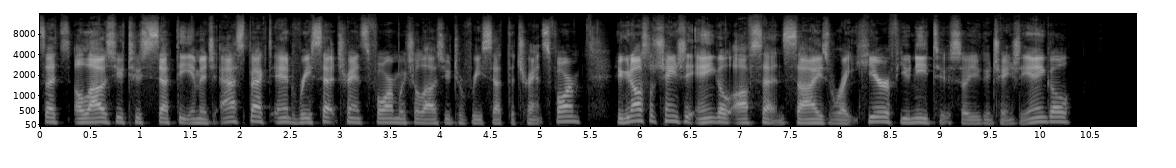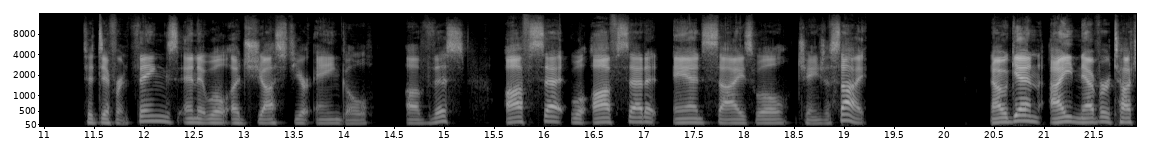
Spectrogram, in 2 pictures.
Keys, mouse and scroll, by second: 2.2 click, 4.1 right click, 6.7 middle click, 8.4 right click, 9.6 click, 10.8 click, 12.0 click, 13.6 right click, 15.7 click, 17.6 right click, 18.8 click, 19.3 click, 20.8 0, 21.1 Return.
